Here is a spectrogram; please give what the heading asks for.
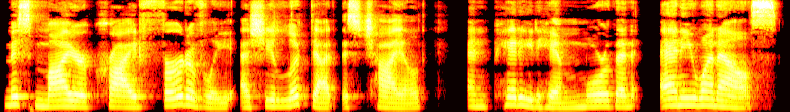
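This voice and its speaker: Slow-paced woman narrating a story. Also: fairly low pitch. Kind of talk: scripted audiobook-style narration.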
